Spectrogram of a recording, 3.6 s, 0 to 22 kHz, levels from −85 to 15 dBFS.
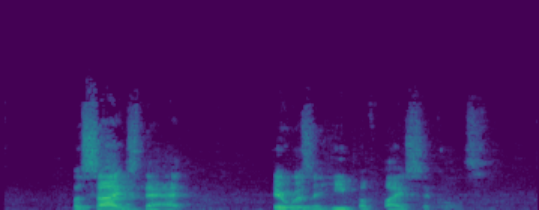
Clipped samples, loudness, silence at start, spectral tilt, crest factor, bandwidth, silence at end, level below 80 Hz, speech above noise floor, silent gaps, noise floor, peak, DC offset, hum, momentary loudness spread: under 0.1%; -25 LUFS; 0.5 s; -3.5 dB/octave; 26 dB; 13 kHz; 0.4 s; -68 dBFS; 36 dB; none; -61 dBFS; -2 dBFS; under 0.1%; none; 14 LU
